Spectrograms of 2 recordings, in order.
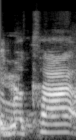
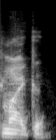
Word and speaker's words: Micah: Shout out to Makai on the panel. Is that how you say your name? Makai, is that how you say It's Micah. Micah.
